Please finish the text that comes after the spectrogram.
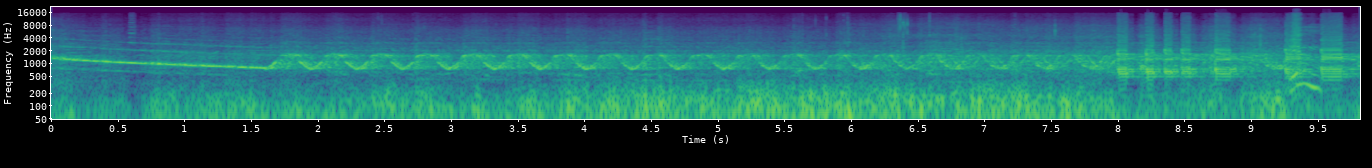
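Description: Fire engine siren wailing loudly and close in a small-town festival parade, from Tippecanoe Fire and Rescue Engine 942, a Ford F-250 carrying a hose reel and tanks, its rising-and-falling cycles repeating steadily over road and crowd noise, with horn-like blasts near the end.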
